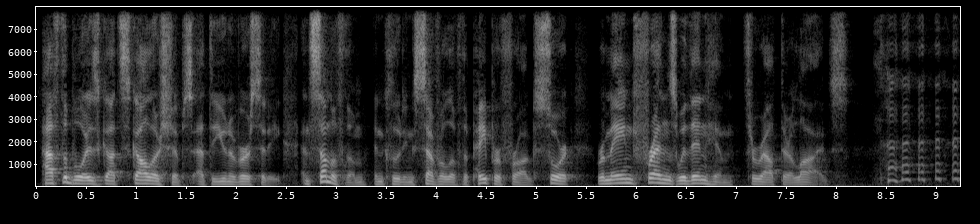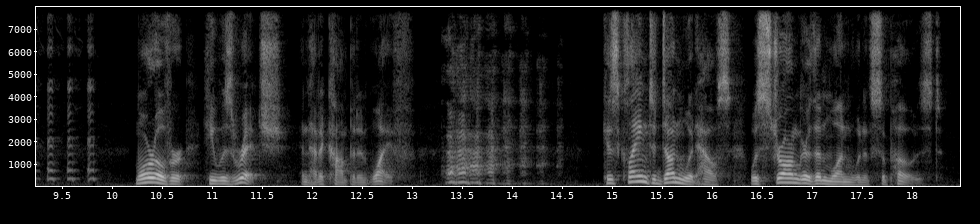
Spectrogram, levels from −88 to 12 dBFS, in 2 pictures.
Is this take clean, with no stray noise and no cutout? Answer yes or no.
no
